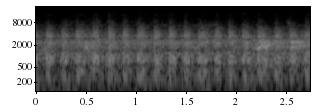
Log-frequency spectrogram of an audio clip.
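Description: A racing car at an Oulton Park spring race day cranks over and over without firing, a steady rhythmic mechanical churning heard at a distance and at low level, with no talking.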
